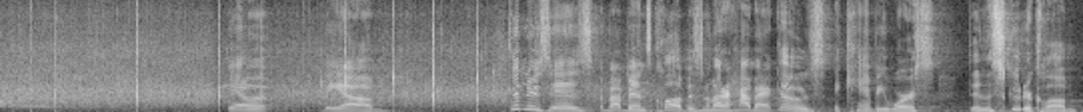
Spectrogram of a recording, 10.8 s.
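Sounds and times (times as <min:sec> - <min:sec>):
audience applause: 0:00.0 - 0:07.2
speech: 0:02.3 - 0:04.0, 0:05.1 - 0:10.8.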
